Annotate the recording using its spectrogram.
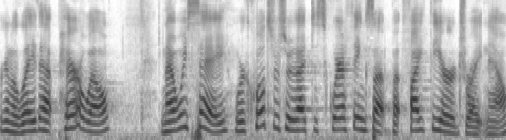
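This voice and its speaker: A woman at a moderate pace with lively intonation, light background noise behind her. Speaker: product demonstrator. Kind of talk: tutorial. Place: studio. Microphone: lapel.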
